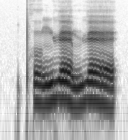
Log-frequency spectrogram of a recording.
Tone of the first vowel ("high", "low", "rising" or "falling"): rising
